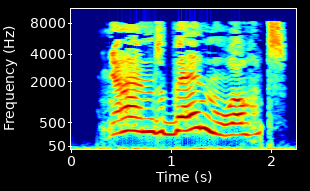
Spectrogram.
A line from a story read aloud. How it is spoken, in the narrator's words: gasped Flora and Hestia Carrow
